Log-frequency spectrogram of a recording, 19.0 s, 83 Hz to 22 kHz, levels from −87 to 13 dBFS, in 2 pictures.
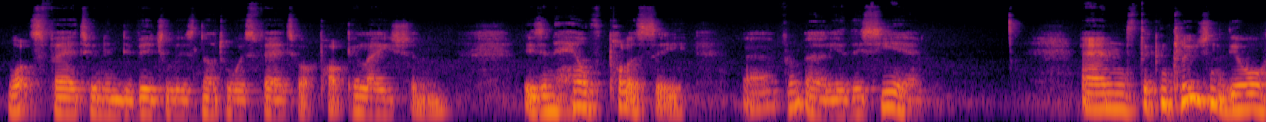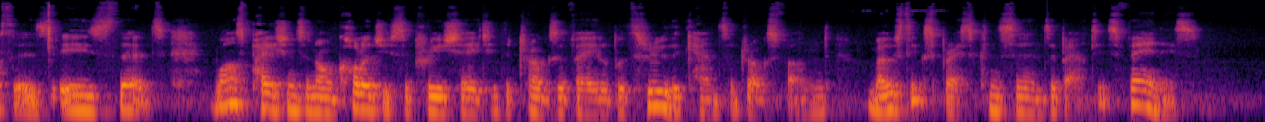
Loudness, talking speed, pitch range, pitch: -23 LUFS, 150 wpm, 125-180 Hz, 140 Hz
